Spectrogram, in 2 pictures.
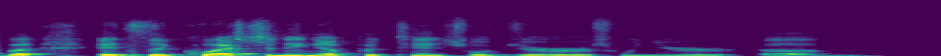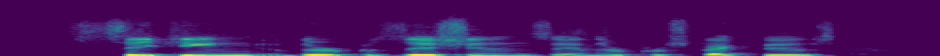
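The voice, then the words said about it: Slightly congested voice. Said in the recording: “I have a little bit of a cold”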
